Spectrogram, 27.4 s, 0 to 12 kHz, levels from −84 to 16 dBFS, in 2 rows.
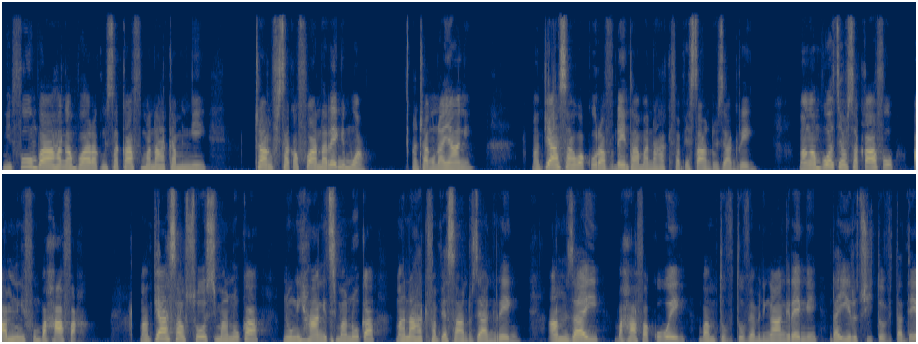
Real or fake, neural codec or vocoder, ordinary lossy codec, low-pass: real; none; AAC, 64 kbps; 10.8 kHz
